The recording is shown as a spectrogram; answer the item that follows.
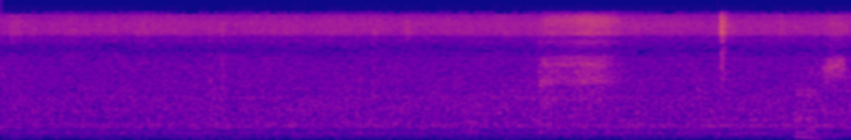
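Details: Honey bees buzzing while a beekeeper catches a swarm, a steady low droning hum of many bees with brief rustling and handling noises near the end.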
